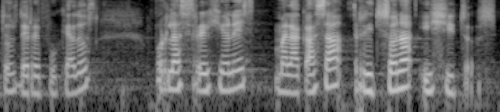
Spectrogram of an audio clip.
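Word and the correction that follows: Schistos: no sé si lo he dicho bien, y en la propia Atenas. – Hola, muchas gracias. Sí, se dice Esquistos.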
